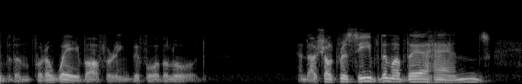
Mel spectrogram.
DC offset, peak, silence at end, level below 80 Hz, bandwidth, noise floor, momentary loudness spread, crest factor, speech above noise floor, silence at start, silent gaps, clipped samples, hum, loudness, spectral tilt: under 0.1%; -10 dBFS; 0.35 s; -68 dBFS; 6.6 kHz; -66 dBFS; 12 LU; 18 dB; 39 dB; 0 s; none; under 0.1%; none; -28 LUFS; -8 dB/octave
